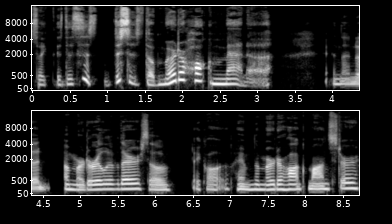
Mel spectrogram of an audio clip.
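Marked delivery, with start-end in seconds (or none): 0.3-3.2 put-on old-fashioned film-style delivery. Describing a spooky mansion like an old-timey movie: old-timey movie voice. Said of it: "a old-timey movie where your house has a name".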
